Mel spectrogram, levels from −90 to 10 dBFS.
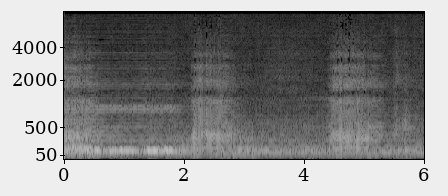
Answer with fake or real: fake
